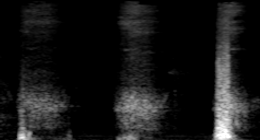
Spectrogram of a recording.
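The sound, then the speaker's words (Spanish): A voice imitates a wolf huffing and blowing: three forceful, breathy blows, each about half a second long with short pauses between, the last one the loudest. “Y luego sopló y sopló.”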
